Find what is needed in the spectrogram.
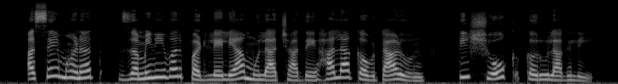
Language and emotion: Marathi, neutral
